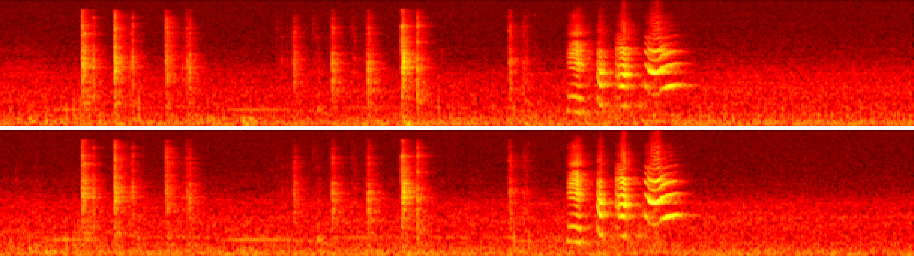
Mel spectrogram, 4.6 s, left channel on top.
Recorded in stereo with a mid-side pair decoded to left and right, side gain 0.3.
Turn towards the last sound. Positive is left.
turn(degrees=-50)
